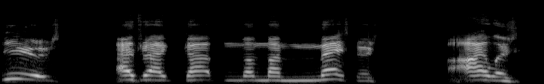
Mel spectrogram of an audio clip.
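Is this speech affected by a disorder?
Yes: cerebral palsy; wheelchair user.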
